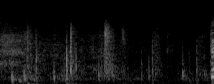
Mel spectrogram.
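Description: Faint, irregular footsteps of a few people walking across a room.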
